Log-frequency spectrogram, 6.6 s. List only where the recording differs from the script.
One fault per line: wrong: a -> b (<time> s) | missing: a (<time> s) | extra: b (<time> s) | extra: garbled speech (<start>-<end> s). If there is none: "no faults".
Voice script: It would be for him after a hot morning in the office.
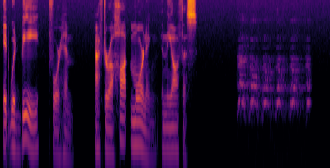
no faults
